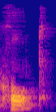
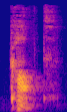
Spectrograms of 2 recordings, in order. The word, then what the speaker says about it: caught: with catch to catch caught caught so it's not cold it's cult cut to choose chose chosen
